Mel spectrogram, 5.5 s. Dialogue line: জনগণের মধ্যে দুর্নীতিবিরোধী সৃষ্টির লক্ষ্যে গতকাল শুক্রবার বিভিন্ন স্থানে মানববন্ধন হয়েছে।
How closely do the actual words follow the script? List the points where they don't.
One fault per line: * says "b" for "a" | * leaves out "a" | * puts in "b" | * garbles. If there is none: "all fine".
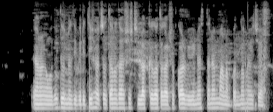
* puts in "সচেতনতা"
